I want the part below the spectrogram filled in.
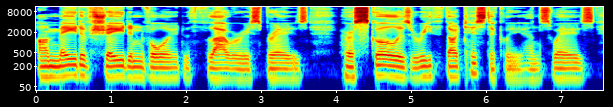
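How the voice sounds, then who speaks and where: Courtly, seductive male vampire played by a man for ASMR roleplay: low register, unhurried, genteel and literary. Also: dry recording, studio quality. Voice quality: smooth, deep. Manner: formal, genteel, theatrical phrasing. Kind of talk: ASMR roleplay, intimate talk and poetry reading.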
